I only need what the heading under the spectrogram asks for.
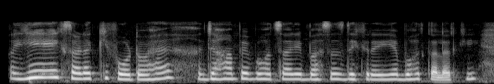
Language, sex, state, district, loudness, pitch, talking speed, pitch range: Hindi, female, Uttar Pradesh, Lalitpur, -14 LUFS, 250 Hz, 205 wpm, 235-265 Hz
